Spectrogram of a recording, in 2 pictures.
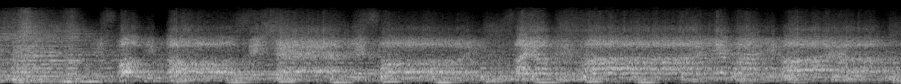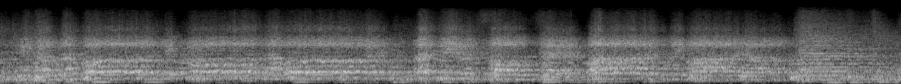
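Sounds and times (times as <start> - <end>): choir singing with orchestra: 0.0 - 18.0.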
